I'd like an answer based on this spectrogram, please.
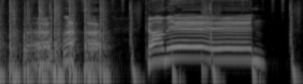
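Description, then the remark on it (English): A loud, drawn-out creak from door hinges, a steady, slightly wavering squeal with faint ticks through it, preceded by a second of clattering and shuffling. “Yes, I need to oil the door hinges because the door is ridiculously creepy.”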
